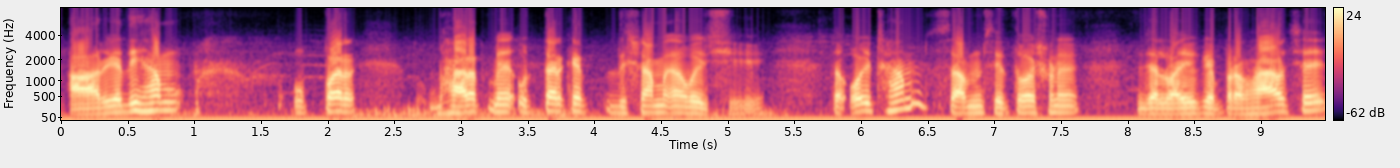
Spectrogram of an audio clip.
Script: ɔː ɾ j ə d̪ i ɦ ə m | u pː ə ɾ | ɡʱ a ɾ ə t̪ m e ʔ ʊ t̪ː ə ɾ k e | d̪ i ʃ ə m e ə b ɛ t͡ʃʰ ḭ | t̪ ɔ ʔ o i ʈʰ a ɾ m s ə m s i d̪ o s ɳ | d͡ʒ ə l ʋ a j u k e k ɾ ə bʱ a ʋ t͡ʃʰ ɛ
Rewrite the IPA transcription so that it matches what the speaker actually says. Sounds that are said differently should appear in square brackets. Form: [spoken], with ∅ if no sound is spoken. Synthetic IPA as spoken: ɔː ɾ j ə d̪ i ɦ ə m | u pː ə ɾ | [bʱ] a ɾ ə t̪ m e ʔ [u] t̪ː ə ɾ k e | d̪ i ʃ [a] m e ə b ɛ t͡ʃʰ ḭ | t̪ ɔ ʔ o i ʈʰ a [∅] m s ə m s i [t̪] o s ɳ | d͡ʒ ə l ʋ a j u k e [p] ɾ ə bʱ a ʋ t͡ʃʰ ɛ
